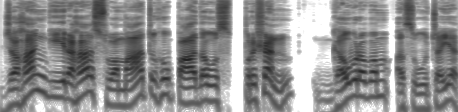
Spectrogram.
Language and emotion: Sanskrit, neutral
